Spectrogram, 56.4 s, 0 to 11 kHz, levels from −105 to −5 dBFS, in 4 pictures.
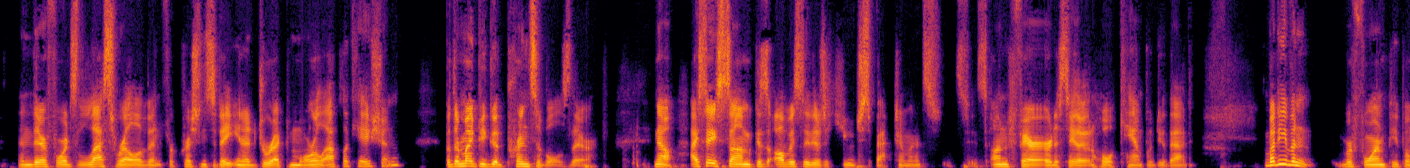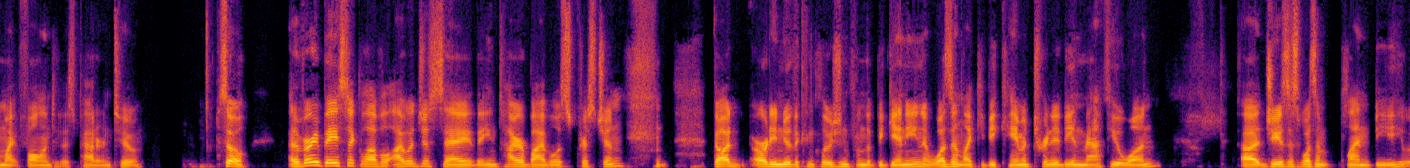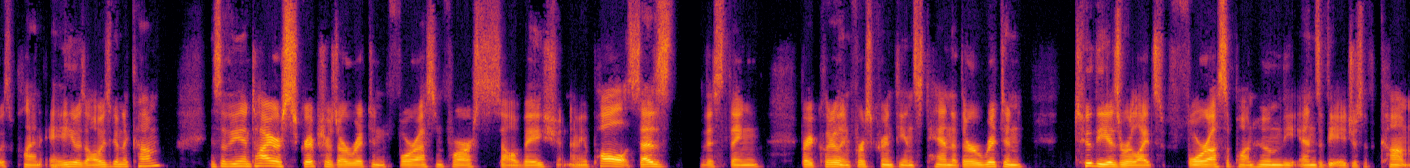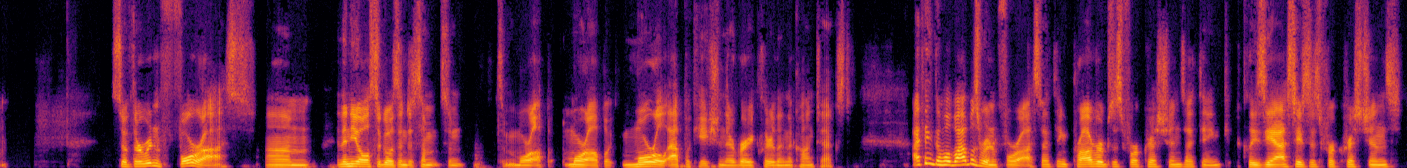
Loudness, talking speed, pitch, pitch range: -22 LUFS, 205 wpm, 125 Hz, 115-135 Hz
